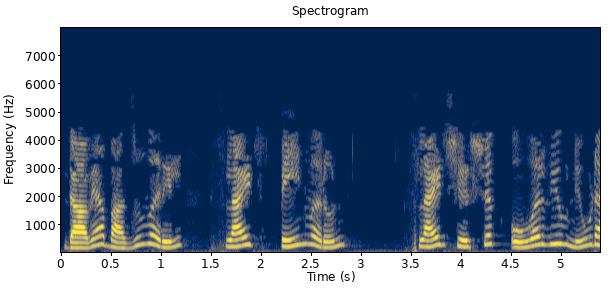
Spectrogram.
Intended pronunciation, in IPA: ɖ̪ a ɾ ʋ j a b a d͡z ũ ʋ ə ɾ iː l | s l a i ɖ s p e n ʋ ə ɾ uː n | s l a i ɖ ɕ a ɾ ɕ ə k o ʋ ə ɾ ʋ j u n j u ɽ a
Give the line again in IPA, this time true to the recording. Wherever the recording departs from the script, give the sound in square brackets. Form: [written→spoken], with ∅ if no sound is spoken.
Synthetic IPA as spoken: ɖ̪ a [ɾ→∅] ʋ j a b a d͡z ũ ʋ ə ɾ iː l | s l a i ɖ s p e n ʋ ə ɾ uː n | s l a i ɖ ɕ [a→i] ɾ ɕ ə k o ʋ ə ɾ ʋ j u n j u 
